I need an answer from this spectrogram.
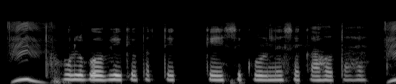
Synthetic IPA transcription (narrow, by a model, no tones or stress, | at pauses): pʰuːlɡoːbʱikepɾət̪jek | kesɪkuːɽnesekaɦoːt̪aɦɛː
